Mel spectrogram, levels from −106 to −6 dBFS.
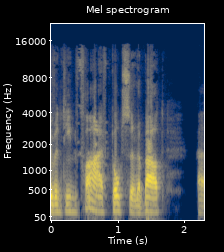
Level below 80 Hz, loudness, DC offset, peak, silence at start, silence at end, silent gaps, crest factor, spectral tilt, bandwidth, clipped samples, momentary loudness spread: -60 dBFS; -17 LUFS; under 0.1%; -2 dBFS; 0 s; 0 s; 2.05-2.17 s; 18 dB; -5.5 dB/octave; 14.5 kHz; under 0.1%; 11 LU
